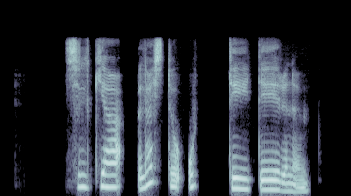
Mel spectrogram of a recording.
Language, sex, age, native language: Icelandic, female, 40-49, Polish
